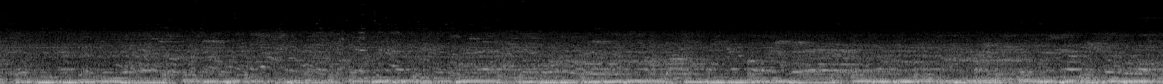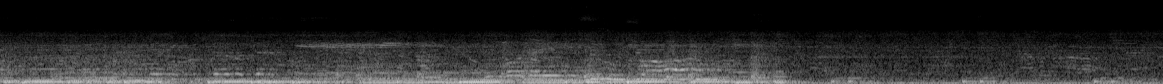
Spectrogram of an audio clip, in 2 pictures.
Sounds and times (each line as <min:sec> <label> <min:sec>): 0:00.0 Traffic Sound 0:23.2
